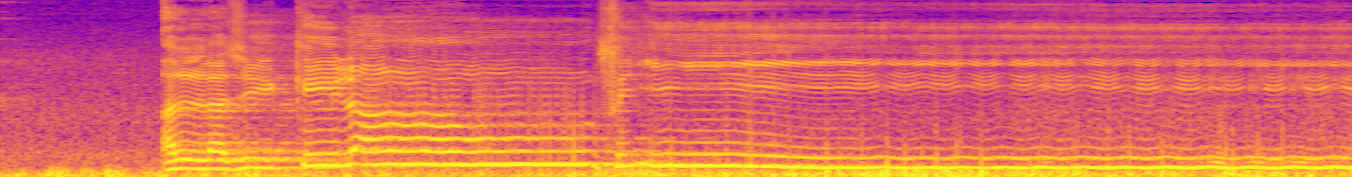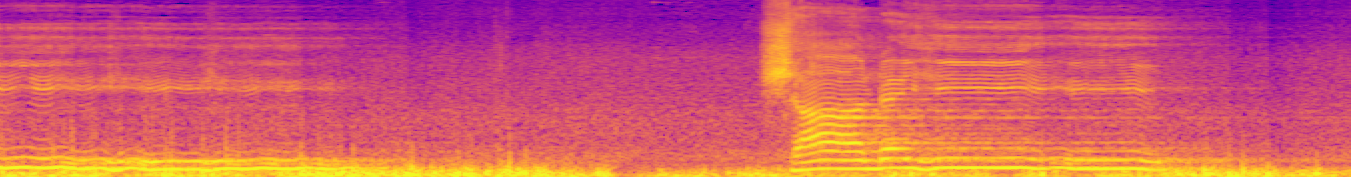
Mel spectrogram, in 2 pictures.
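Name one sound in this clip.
An elderly man chants in long, drawn-out notes through a loudspeaker in an echoing hall.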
